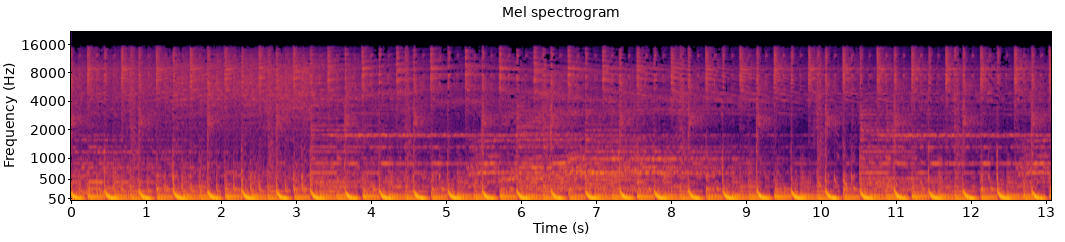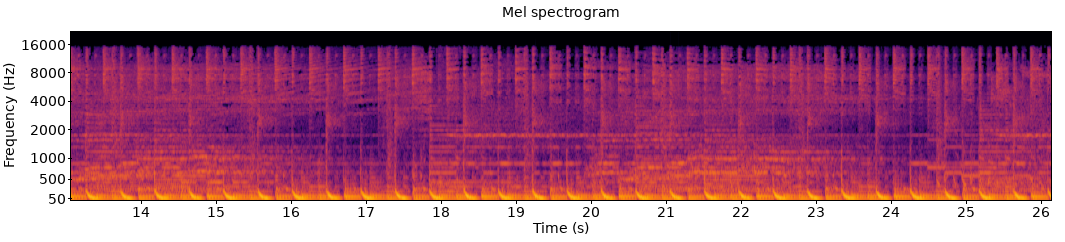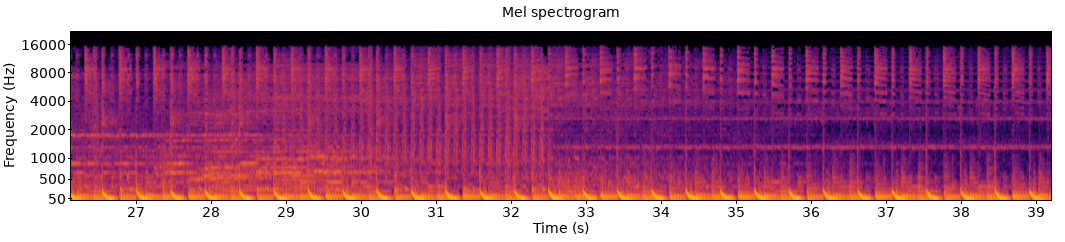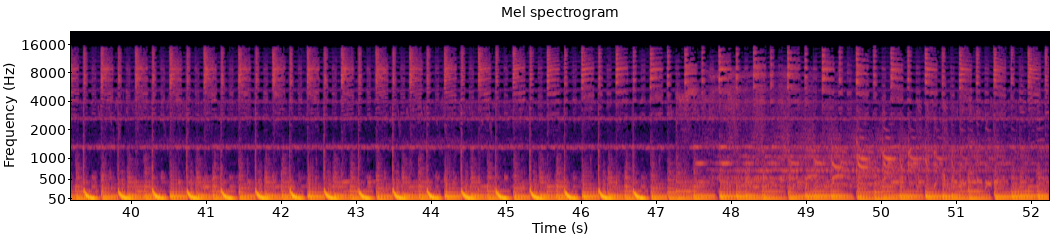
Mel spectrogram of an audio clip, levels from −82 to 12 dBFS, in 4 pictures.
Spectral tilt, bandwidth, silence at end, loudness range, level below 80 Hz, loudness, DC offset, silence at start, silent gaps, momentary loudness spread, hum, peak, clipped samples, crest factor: -4.5 dB/octave; 15.5 kHz; 0 s; 1 LU; -14 dBFS; -12 LUFS; under 0.1%; 0 s; none; 3 LU; none; 0 dBFS; under 0.1%; 10 dB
